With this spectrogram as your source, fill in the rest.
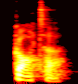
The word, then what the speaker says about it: got to: In this expression, the word to takes the weak form and it sounds like ta. Then it's linked with the word got. So together it becomes gotta. Gotta.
